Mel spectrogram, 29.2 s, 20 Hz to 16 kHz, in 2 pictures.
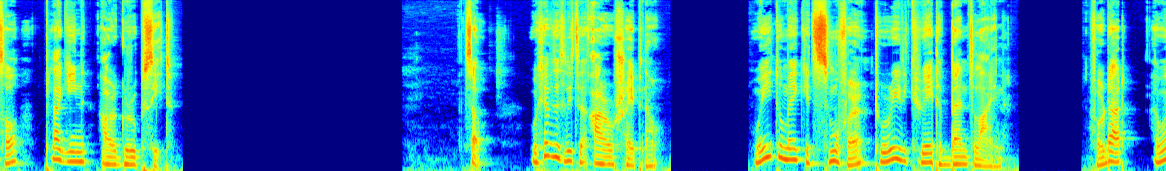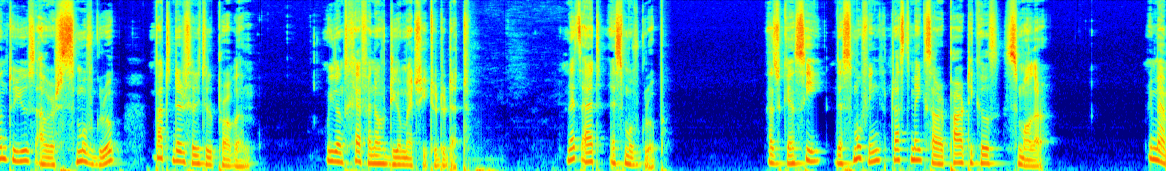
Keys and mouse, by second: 3.7-4.7 drag, 5.2 middle click, 5.5 click, 5.9 middle click, 7.5 click, 7.7 click, 7.8 click, 8.0 click, 8.2 click, 8.3 click, 9.4 click, 9.5 click, 9.7 click, 10.9-12.6 shift+drag, 12.9 middle drag, 13.9 middle click, 14.9 middle click, 15.6 middle click, 17.1 middle click, 17.9 middle click, 18.4 shift+middle drag, 19.3 shift+a, 20.9 o, 22.8 click, 24.6 click, 24.8 click, 24.9 click, 25.1 click, 25.2 click, 25.4 click, 25.6 click, 25.7 click, 26.5 click, 26.9 click, 27.2 click, 28.2 click, 28.5 click.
